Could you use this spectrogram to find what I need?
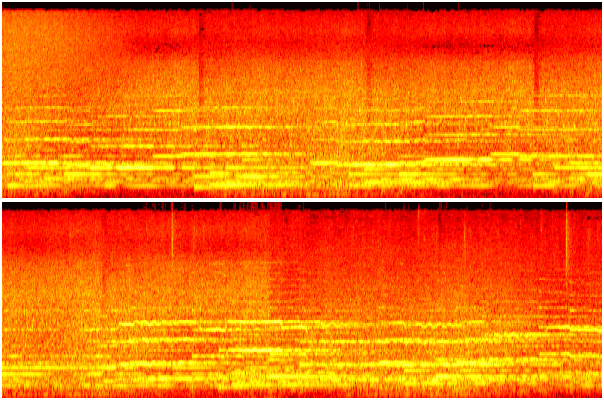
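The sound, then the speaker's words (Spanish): Rain falls in a steady, continuous hiss of drops, with sustained soft tones layered alongside it and holding an even loudness throughout. “Poco a poco, la lluvia se va tranquilizando.”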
